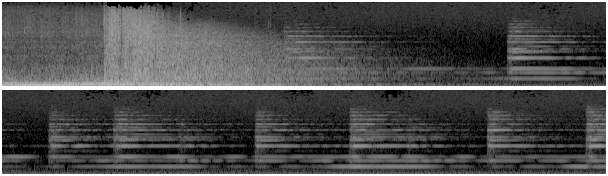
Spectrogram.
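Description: A heavy boom crashes and fades, then a church bell rings out, struck again and again at a steady pace, its bright overlapping tones lingering between strikes. No voices.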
